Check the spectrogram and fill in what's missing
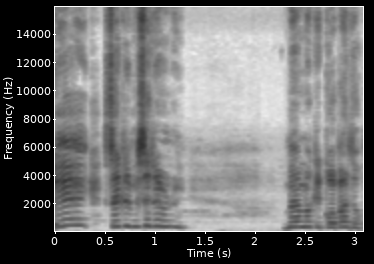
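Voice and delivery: high urgent callout to teammate; cover me shout. Real, not acted. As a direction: call for cover, pitch way up. Calling teammate during firefight.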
